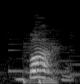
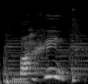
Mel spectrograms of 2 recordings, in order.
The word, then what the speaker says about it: ваги: приклад у нас буде слово ваги наголос ставиться на літеру А ми з вами не кажемо ваги Ну ось наприклад ваги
